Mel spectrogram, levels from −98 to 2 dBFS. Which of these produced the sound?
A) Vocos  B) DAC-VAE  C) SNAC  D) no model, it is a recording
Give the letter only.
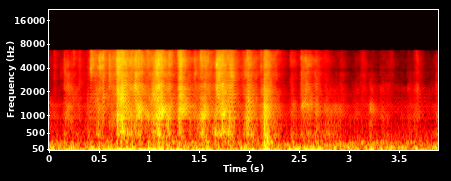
A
